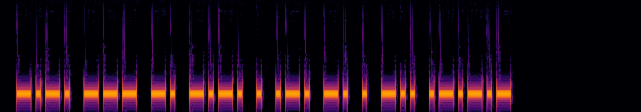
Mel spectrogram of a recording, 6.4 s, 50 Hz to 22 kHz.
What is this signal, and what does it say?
Morse code, heard as a keyed tone, about 25 wpm, 700 Hz. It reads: CONCERNED.
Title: Sentences from Top 1000 Words - Review Part 6 - 25wpm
